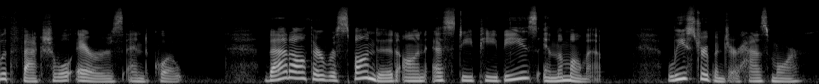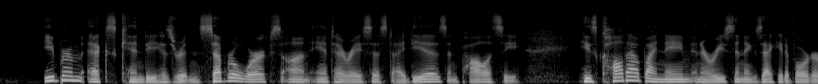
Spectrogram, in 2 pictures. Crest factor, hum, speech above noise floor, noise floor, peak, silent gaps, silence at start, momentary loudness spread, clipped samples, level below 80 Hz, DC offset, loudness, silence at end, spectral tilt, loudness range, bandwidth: 18 dB; none; 38 dB; -64 dBFS; -8 dBFS; none; 0 s; 8 LU; under 0.1%; -62 dBFS; under 0.1%; -27 LUFS; 0 s; -6 dB/octave; 3 LU; 15.5 kHz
